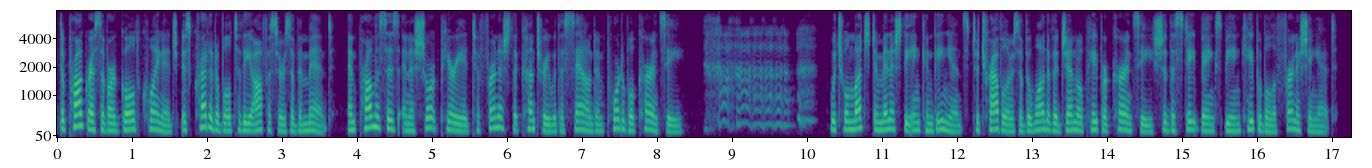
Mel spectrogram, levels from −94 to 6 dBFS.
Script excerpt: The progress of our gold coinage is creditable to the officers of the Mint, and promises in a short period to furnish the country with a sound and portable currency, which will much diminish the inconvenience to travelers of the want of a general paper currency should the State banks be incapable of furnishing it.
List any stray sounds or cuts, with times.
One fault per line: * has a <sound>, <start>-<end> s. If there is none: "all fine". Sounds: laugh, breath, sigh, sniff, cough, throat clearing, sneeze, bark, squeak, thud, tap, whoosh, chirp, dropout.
* has a laugh, 8.6-10.2 s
